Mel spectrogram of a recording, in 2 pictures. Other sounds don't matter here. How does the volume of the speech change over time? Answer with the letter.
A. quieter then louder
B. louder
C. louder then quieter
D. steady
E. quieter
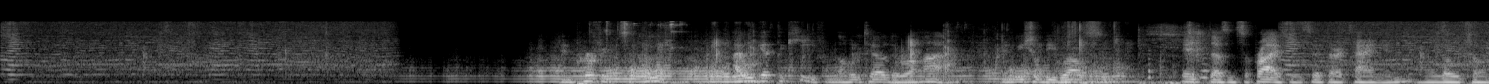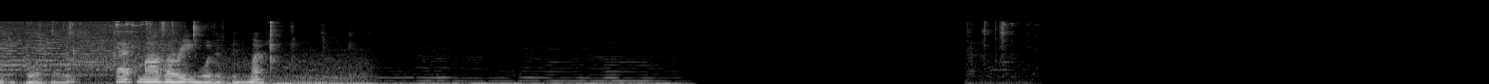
D.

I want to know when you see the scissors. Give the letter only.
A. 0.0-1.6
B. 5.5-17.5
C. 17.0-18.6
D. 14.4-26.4
C.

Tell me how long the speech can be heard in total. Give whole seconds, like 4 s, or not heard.
12 s.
